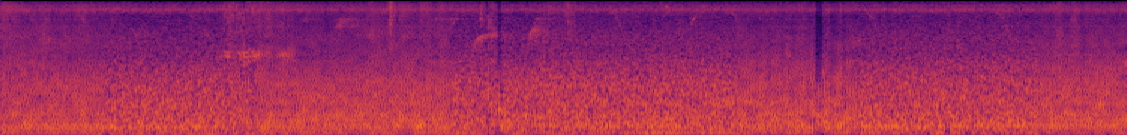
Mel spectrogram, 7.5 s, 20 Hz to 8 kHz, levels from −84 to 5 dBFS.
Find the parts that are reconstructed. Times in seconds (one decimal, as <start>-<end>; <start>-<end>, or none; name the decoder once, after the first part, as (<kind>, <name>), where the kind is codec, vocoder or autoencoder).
0.0-0.7 (vocoder, WaveNeXt); 1.7-3.0; 4.9-5.7; 6.9-7.5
